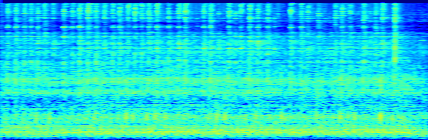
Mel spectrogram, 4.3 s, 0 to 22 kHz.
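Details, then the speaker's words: Husqvarna 136 chainsaw after the hardened, broken fuel hose, fuel filter and air filter were replaced and the carburettor adjusted: steady high-pitched full-throttle scream, even and clean with no hunting or sputter, then drops off; running healthy. "Bytte slangen och sågen funkar jättefint."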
